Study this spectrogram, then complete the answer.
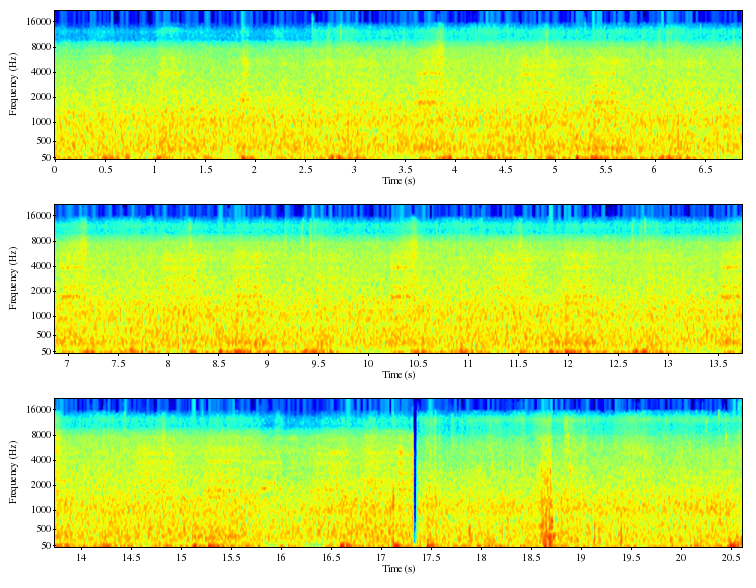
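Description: The Malhuer River's current rushes steadily beside a walking path down to the water, a continuous broadband wash mixed with wind buffeting the microphone, with no voices.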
